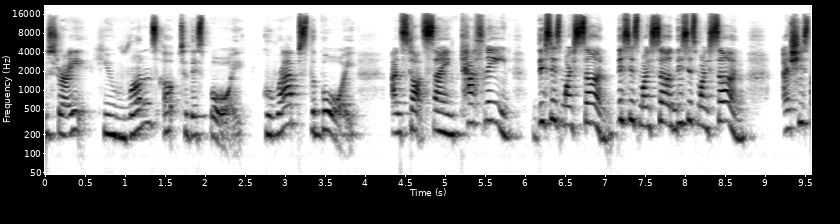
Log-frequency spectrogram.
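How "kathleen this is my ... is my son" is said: put-on higher, pleading drunk repeating my son; lightly voiced drunk boyfriend, higher and insistent; drunk insistence. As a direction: mimic a drunk man insisting. Drunk man claims a child.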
